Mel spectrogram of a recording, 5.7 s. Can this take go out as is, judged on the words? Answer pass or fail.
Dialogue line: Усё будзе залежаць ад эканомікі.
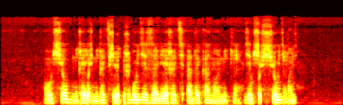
fail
